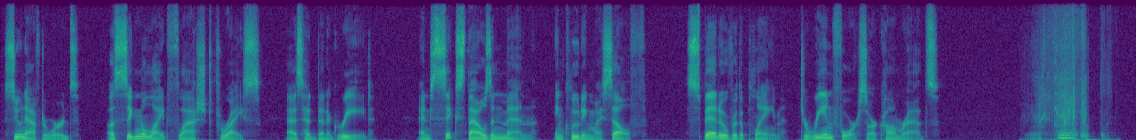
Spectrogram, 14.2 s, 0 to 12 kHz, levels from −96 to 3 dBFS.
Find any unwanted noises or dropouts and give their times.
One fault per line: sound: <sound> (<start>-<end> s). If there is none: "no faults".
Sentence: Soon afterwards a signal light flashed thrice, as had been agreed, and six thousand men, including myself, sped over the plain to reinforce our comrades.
sound: squeak (12.7-14.0 s)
